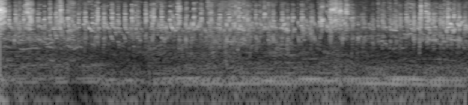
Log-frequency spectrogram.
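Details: Budgerigars in a group chirping: dense, continuous chatter of short, high warbled and scratchy notes overlapping without pause, with a faint steady low hum underneath.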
